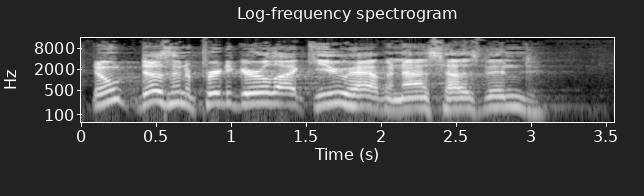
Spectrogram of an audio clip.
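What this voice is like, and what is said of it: Put-on Southern US accent. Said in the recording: “I went south there, okay, on my accent.”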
